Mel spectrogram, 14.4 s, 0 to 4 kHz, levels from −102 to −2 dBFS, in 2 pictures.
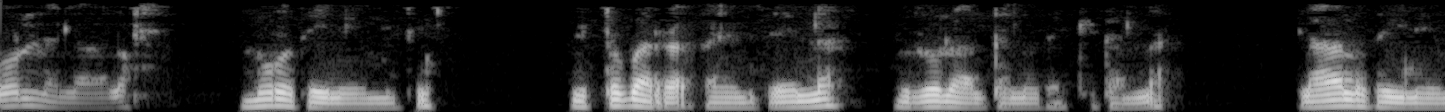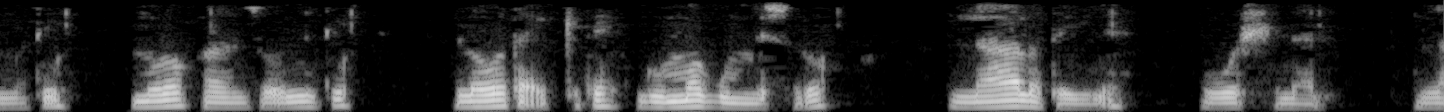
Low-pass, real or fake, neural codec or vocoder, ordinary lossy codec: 3.6 kHz; real; none; MP3, 32 kbps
